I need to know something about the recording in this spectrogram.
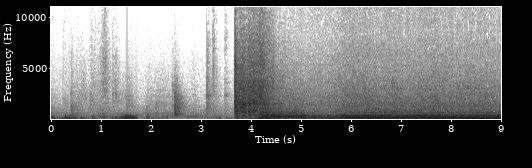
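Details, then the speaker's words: BMW E36 after parts replacement (idle control valve, crankshaft position sensor, throttle body gasket, MAF) and fixing a rigged relay: short clatter, engine catches at once, settles into a loud but steady even idle, now self-sustaining; normal start and idle. "so like i said it's running already so might as well you know i've gone ahead and started up let you guys hear the absolute loudness of it but i got a lot more work to do on it so start up"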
